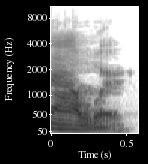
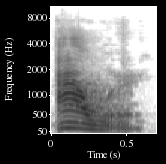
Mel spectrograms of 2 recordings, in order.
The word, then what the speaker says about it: hour: Então, ó, a palavra hour, você não pronuncia o H, né? An hour, não é pronunciada. Se não é pronunciada, o som aqui é de O, de A no caso, hour, hour.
